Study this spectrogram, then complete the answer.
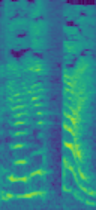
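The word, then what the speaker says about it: Виолеттой: Violeta jadi violetoi. Tapi ucapannya violetai. Kenapa? Karena violete pengucapannya pada huruf Y.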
